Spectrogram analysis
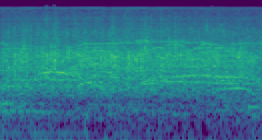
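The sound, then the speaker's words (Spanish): Loud audience applause, a thick, unbroken wash of many hands clapping that stays at full strength from start to finish. “¡Fuerte aplauso!”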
